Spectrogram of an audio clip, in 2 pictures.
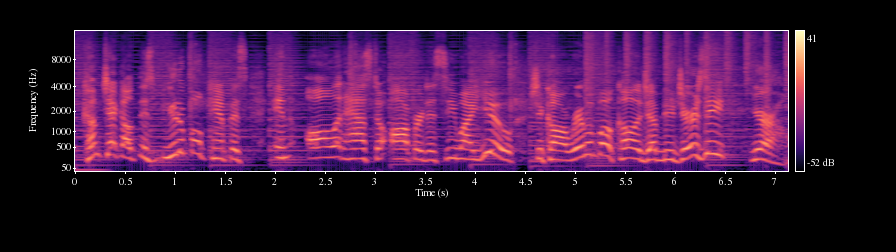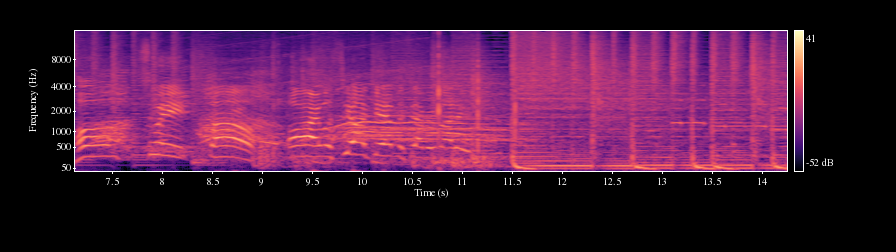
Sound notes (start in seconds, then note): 7.3 students cheering; 11.4 upbeat music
